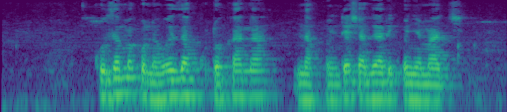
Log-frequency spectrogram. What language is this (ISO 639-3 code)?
swa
